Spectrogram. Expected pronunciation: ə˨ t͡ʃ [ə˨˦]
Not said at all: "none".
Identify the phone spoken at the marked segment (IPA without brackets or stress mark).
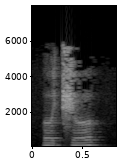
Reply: ə˨˦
